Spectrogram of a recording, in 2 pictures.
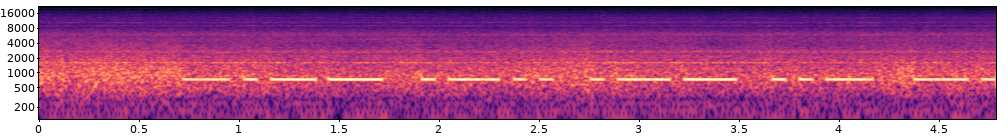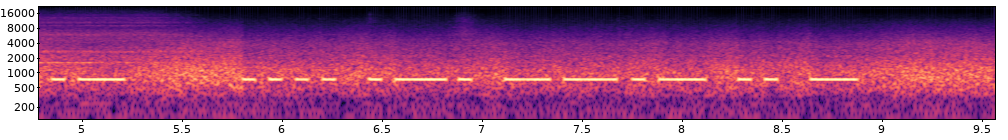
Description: Morse code, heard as a keyed tone, hand-sent with a bug key, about 18 wpm, 740 Hz, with heavy radio static, a narrow filter and the noise of a cafe. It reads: YLWUX HRQIT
